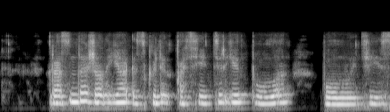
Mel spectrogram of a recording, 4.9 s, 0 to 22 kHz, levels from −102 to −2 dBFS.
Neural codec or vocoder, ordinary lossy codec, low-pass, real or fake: codec, 16 kHz, 4.8 kbps, FACodec; none; none; fake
